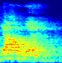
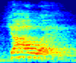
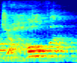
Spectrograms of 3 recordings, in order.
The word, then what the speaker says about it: Yahweh: English transliteration is Jehovah childhood in the Hebrews pronounced Yahweh Yahweh or Jehovah Jireh he reveals himself as a God who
